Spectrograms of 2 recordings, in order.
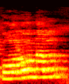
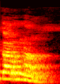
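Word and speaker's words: colonel: बेटा ये कॉलोनल बनता है देखने में बट ये स्पेलिंग है कर्नल कर्नल कहीं से नहीं लगेगी ऐसे ही ये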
